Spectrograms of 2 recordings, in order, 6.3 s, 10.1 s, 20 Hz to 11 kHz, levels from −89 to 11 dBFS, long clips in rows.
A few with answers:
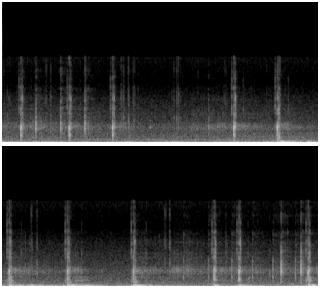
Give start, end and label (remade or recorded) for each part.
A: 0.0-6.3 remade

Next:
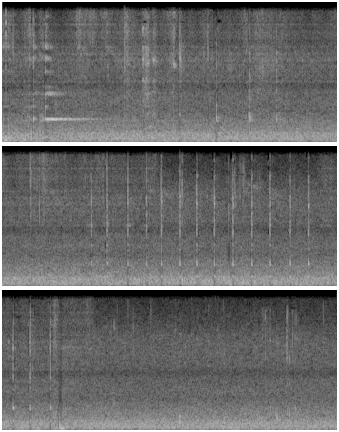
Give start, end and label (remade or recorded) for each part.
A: 0.0-4.9 remade; 4.9-6.5 recorded; 6.5-7.6 remade; 7.6-10.1 recorded

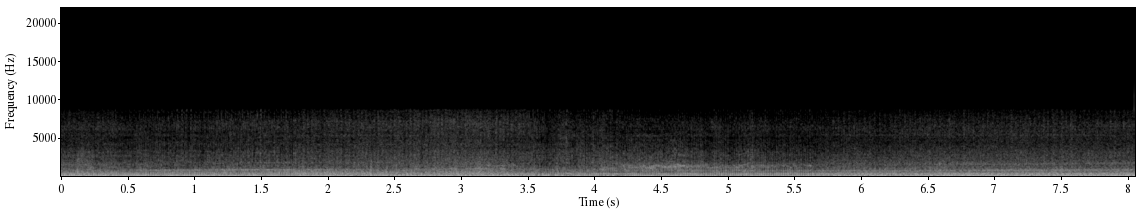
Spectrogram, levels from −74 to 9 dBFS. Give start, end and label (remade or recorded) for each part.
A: 0.0-0.4 recorded; 0.4-1.8 remade; 1.8-3.5 recorded; 3.5-5.7 remade; 5.7-8.1 recorded

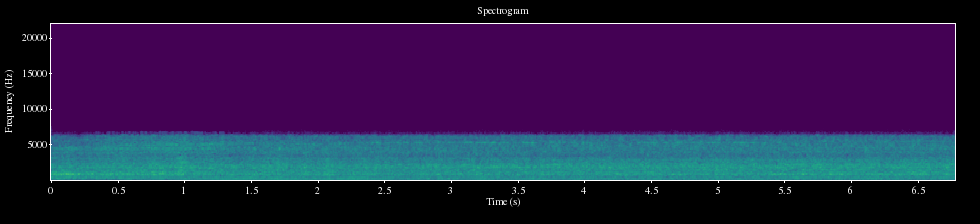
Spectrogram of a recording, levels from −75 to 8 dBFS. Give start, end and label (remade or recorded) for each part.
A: 0.0-0.9 remade; 0.9-3.9 recorded; 3.9-6.8 remade

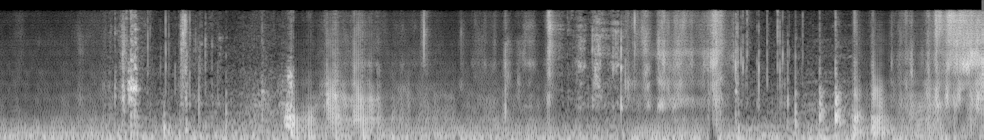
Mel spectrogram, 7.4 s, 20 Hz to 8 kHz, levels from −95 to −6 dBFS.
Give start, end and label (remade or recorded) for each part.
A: 0.0-0.8 remade; 0.8-2.2 recorded; 2.2-4.2 remade; 4.2-4.7 recorded; 4.7-5.5 remade; 5.5-6.4 recorded; 6.4-7.4 remade

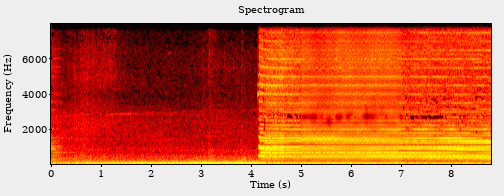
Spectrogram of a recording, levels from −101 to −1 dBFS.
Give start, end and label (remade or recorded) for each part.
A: 0.0-5.0 recorded; 5.0-7.0 remade; 7.0-8.8 recorded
